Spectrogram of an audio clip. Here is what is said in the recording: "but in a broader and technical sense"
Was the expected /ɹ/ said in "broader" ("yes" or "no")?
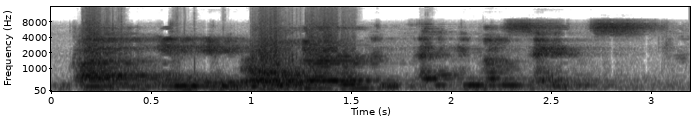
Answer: yes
